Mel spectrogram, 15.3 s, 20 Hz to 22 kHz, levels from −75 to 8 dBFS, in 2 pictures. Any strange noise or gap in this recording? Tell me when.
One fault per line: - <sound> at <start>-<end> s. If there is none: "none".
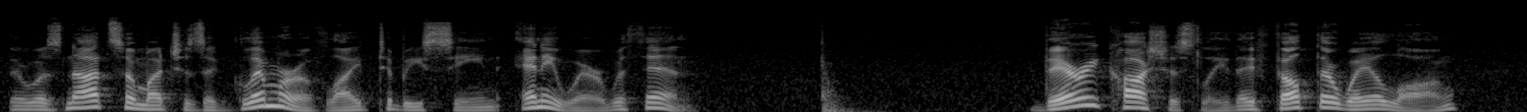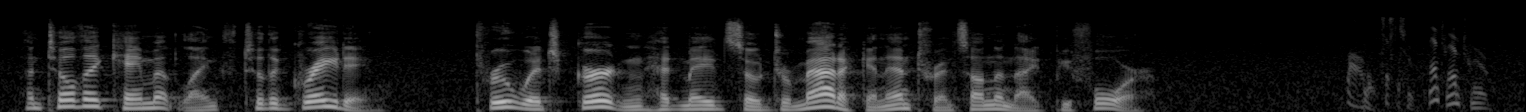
- thud at 4.1-4.5 s
- chirp at 14.4-15.1 s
